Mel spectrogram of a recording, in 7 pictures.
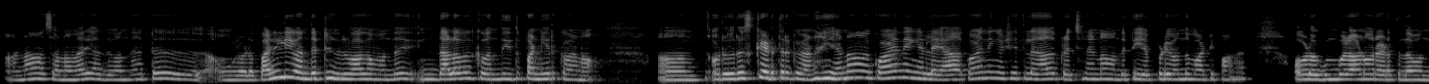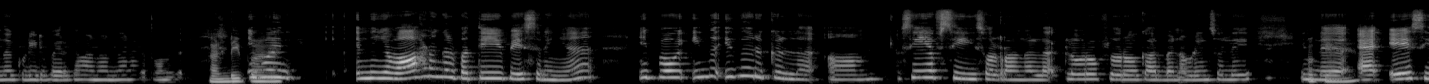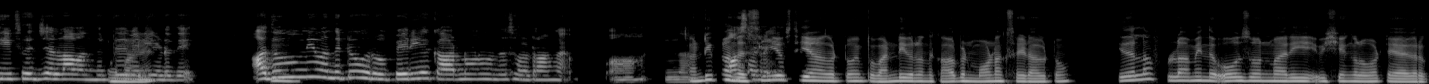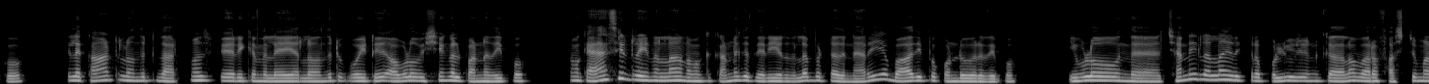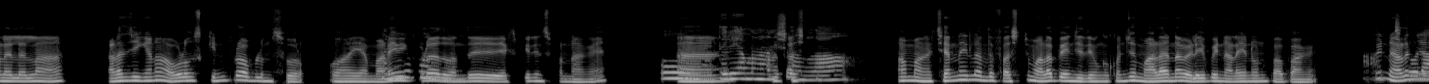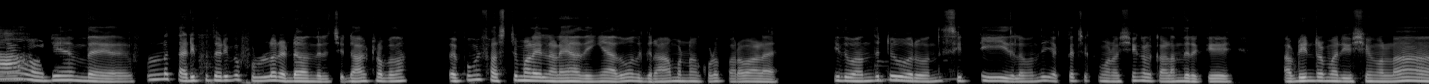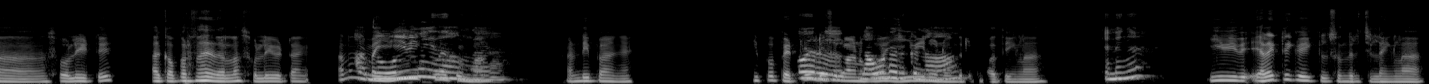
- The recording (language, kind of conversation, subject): Tamil, podcast, நகரில் காற்று மாசு குறைப்பதில் நாம் என்ன செய்யலாம்?
- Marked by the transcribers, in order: in English: "ரிஸ்க்"; chuckle; other noise; in English: "குளோரோ புளோரோ கார்பன்"; in English: "கார்பன் மோனாக்சைடு"; in English: "ஓசோன்"; in English: "அட்மாஸ்பியரிருக்"; in English: "லேயர்ல"; in English: "ஆசிட் ரெயின்லாம்"; in English: "பொல்யூஷனுக்கு"; in English: "ஸ்கின் ப்ராப்ளம்ஸ்"; in English: "எக்ஸ்பீரியன்ஸ்"; other background noise; in English: "ரெட்டா"; drawn out: "விஷயங்கள்லாம்"; chuckle; in English: "ஈவிக்கெல்லாம்"; in English: "கிளவுடு"; in English: "ஈவின்னு"; in English: "எலக்ட்ரிக் வெஹிக்கிள்ஸ்"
